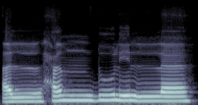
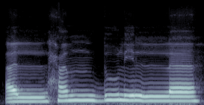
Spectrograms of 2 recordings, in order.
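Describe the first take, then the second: No difference in how they are said.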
